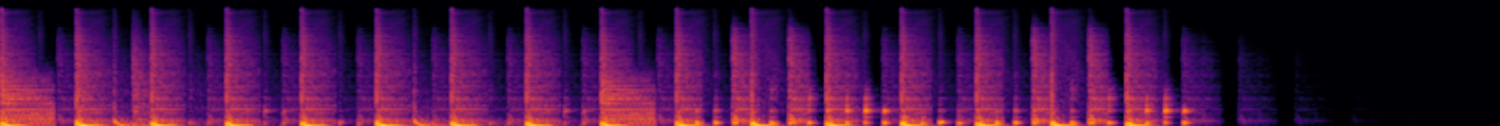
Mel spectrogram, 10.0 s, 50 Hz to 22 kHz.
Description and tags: Don't Let Go LOOP 120 noVOX
Created in Reason 10 with NN19 patches. 120 bpm 4416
